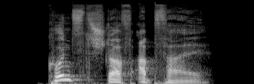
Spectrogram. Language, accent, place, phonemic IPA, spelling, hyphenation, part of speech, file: German, Germany, Berlin, /ˈkʊnstʃtɔfˌapfal/, Kunststoffabfall, Kunst‧stoff‧ab‧fall, noun, De-Kunststoffabfall.ogg
- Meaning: plastic waste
